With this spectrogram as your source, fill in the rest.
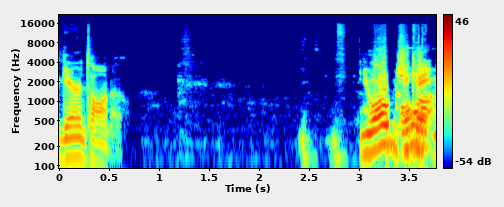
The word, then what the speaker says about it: Guarantano: you say it i'm not saying it like that guarantano try to do the same thing i'm not no his name is guarantono you are what you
